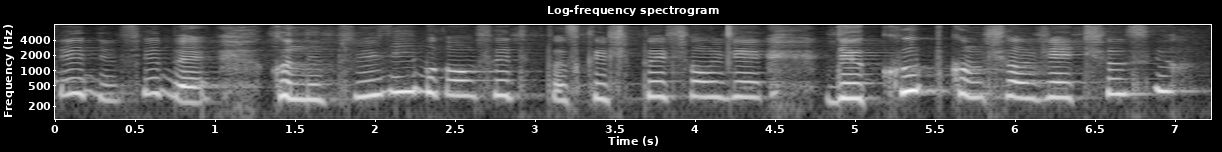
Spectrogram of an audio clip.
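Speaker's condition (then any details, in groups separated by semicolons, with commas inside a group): Cerebral palsy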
